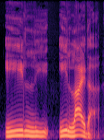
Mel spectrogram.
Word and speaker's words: Ilyada: And my name is pronounced Elida.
